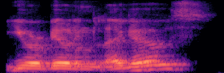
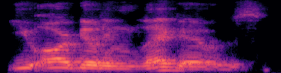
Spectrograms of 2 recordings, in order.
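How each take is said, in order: First: "Legos" sweeping up at the end; questioning tune. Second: Slow, "Legos" sinking at the end; trailing down. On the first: Adult questioning a kiddo, rising on "Legos". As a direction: ask it, lifting the end of "Legos". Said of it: "an adult who is questioning me". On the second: Counselor to child, slow with "Legos" trailing down. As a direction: let "Legos" drop away, no question. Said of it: "kind of that down". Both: Shown as a demonstration.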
